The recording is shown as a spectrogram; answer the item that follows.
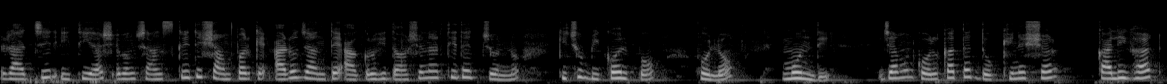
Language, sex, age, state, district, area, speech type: Bengali, female, 18-30, West Bengal, Paschim Bardhaman, urban, spontaneous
